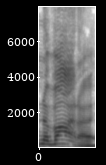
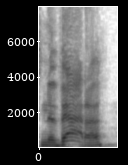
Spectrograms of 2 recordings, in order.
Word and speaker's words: Nevada: near Arizona the great state of Nevada which is not Nevada it's Nevada that's how they say it there make sure you get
